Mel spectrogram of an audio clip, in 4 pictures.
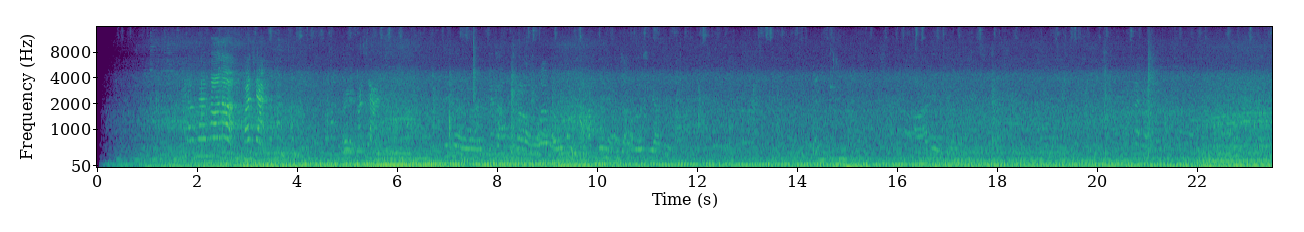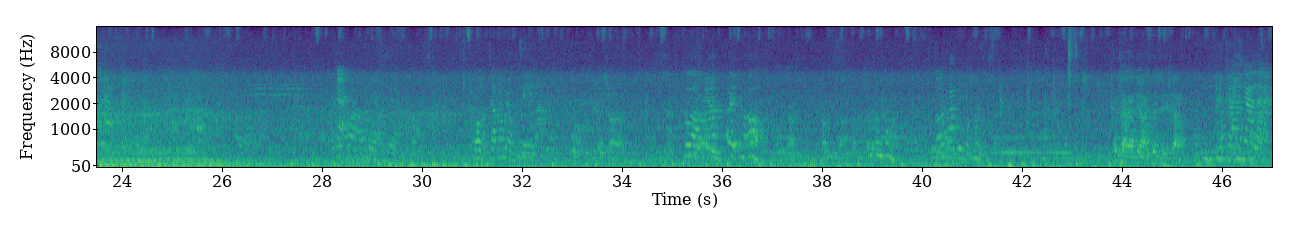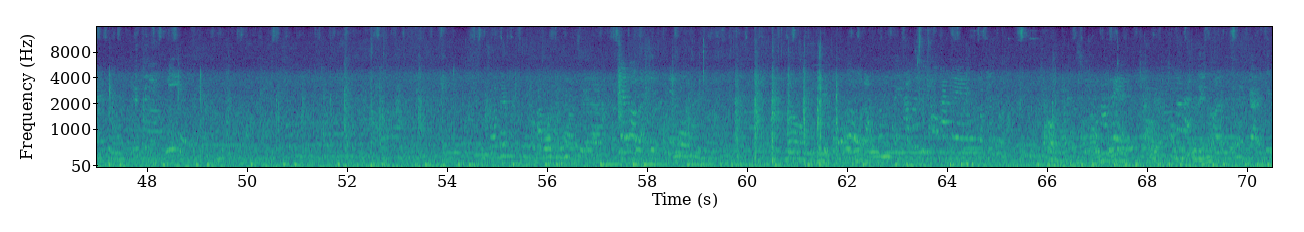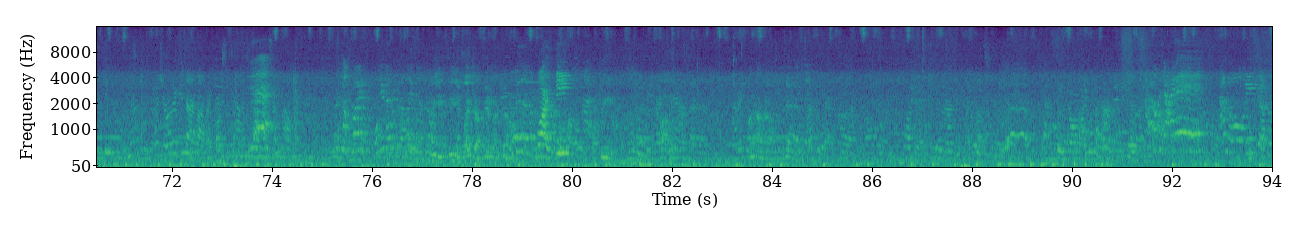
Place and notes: Wufeng Rd., Jiaoxi Township, Yilan County - In the pavilion
In the pavilion, Tourists and children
